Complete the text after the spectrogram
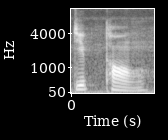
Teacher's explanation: ডিপের উপরে প্রচুর স্ট্রেস, থং এর উপরে কিন্তু কম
